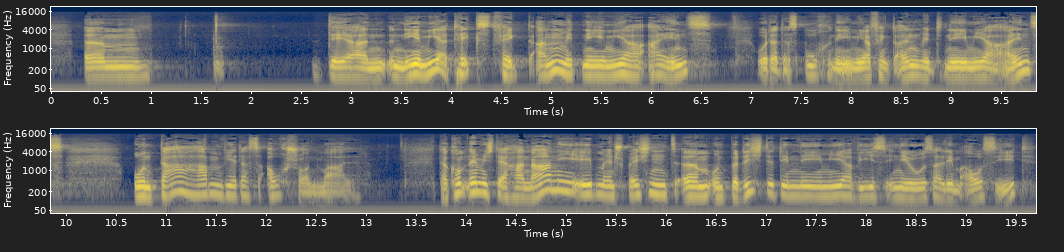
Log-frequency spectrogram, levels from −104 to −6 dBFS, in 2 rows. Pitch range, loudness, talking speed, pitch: 125-165 Hz, -19 LUFS, 120 wpm, 145 Hz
